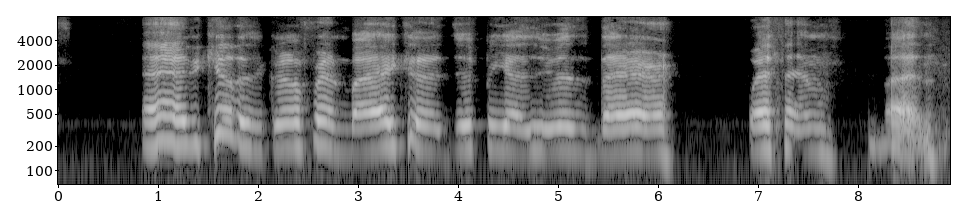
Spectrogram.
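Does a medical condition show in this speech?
Yes: Friedreich's ataxia; uses a wheelchair.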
